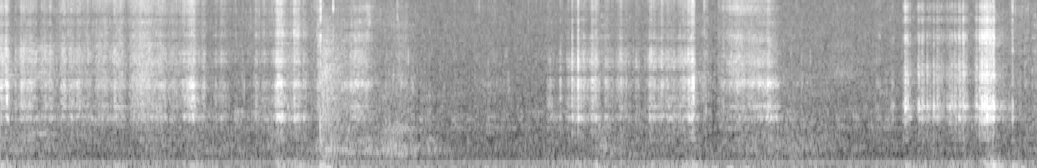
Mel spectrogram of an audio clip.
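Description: A fine veiner tool scrapes detail grooves into an oak leaf carved on a small, solid, pale light-wood carving board. Short, dry scraping strokes come in bursts over a steady low hum.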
